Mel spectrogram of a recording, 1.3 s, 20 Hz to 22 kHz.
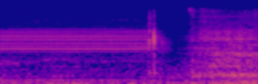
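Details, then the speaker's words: Firing-device line continuity test (works to about 750 ohm) gives a brief steady buzz with light indication, confirming the line is intact. "Як ви чуєте, є вібрація і є світоіндикація того, що що нам засвідчує, що лінія"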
